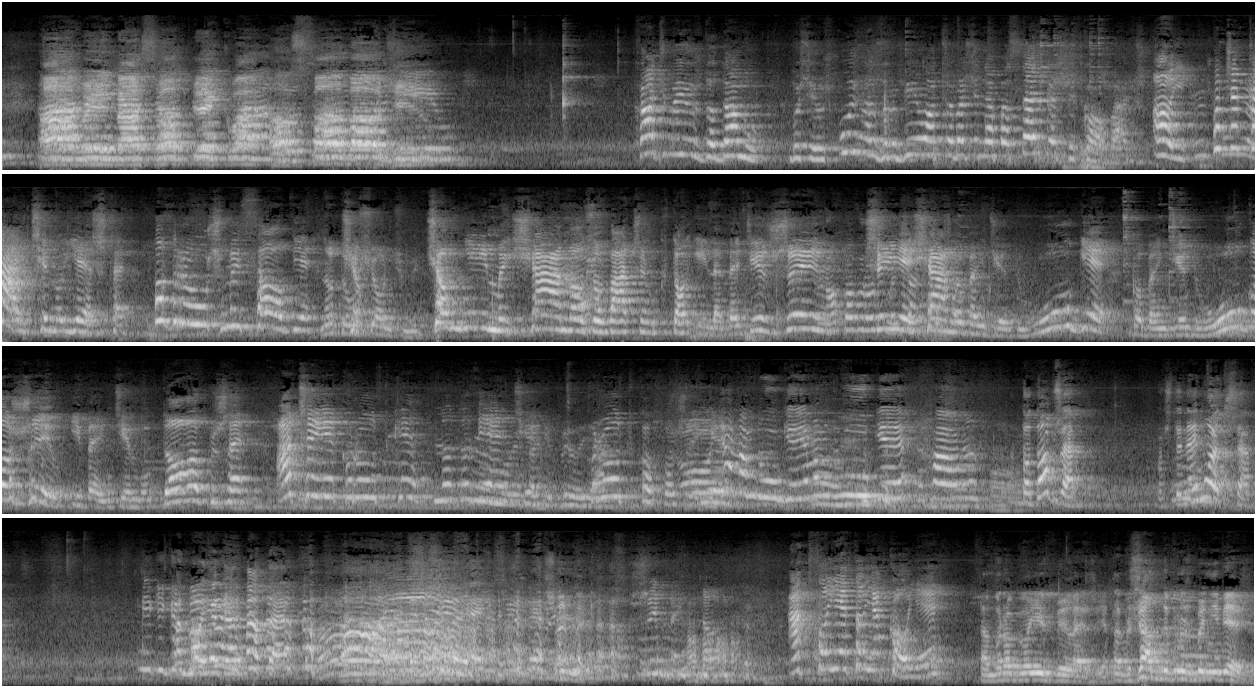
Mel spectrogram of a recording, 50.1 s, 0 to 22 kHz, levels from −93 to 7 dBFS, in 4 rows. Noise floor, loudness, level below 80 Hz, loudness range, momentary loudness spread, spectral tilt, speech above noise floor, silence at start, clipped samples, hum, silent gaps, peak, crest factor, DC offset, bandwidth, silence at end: -46 dBFS; -16 LUFS; -60 dBFS; 7 LU; 13 LU; -3.5 dB/octave; 30 dB; 0 s; under 0.1%; none; none; 0 dBFS; 16 dB; under 0.1%; 15 kHz; 0 s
